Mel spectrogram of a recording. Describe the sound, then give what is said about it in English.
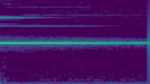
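A phone's text message notification: a single clear, high electronic ding that rings steadily and slowly fades. “Hey. It sounds like this when you get a text message from me.”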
